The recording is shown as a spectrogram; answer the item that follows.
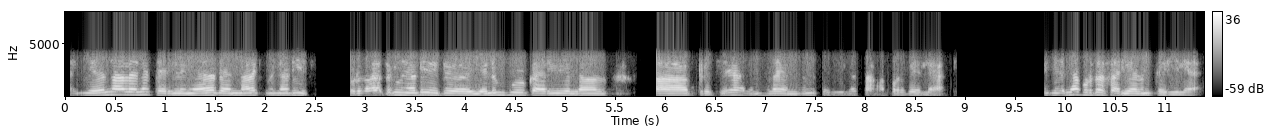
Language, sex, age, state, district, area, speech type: Tamil, female, 60+, Tamil Nadu, Virudhunagar, rural, conversation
